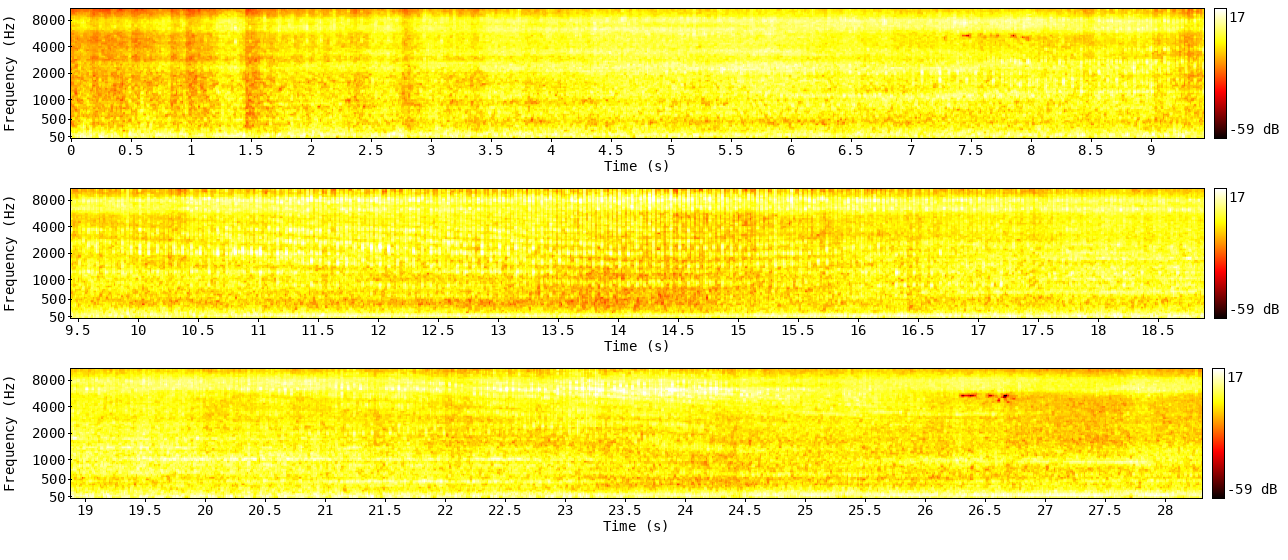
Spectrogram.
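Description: Farm tractors, green John Deeres among them, driving past one after another, their engines running at a steady low drone. The sound swells and sweeps in pitch around the middle as a tractor passes close.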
